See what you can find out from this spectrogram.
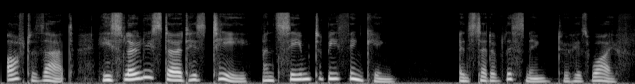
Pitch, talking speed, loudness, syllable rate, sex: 190 Hz, 170 wpm, -18 LUFS, 4.9 syllables/s, female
